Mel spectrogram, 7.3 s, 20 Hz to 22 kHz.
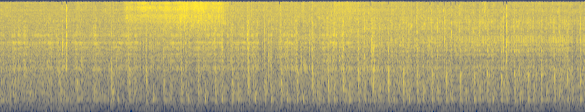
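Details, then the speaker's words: Fleischmann 135/2 toy steam engine running after repairs, burner sorted and speed steadied with regulating valve: fast even light chuffing tick with faint hiss, no knocks or stumbles, likened to a jake brake; normal running. "Oh, sounds like a jake brake, doesn't it?"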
